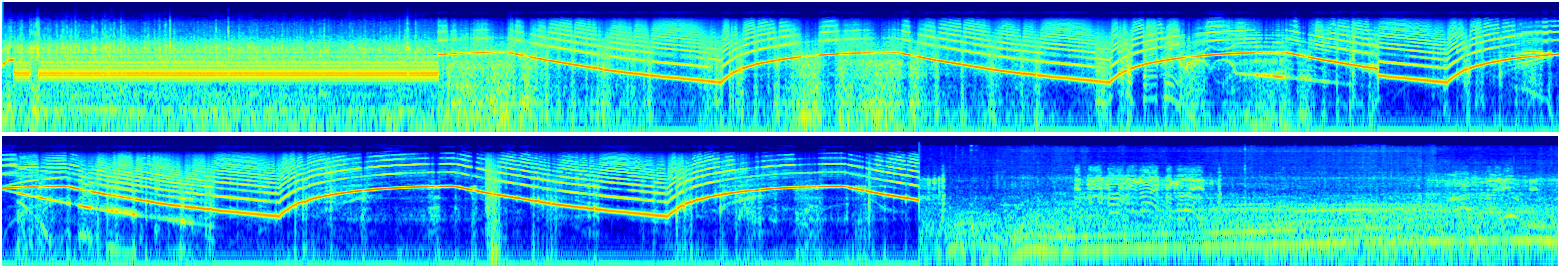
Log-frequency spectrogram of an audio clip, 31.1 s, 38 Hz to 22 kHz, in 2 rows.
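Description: Police car siren, loud: a steady, horn-like blare for about four seconds, then a slow wail rising and falling about every three seconds. The siren cuts off suddenly about 25 seconds in.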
